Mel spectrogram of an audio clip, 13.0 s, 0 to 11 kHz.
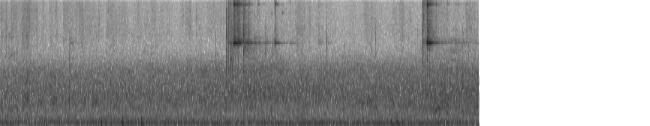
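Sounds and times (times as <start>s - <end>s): disc golf basket chains ringing: 4.4s - 6.7s, 8.4s - 9.6s.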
